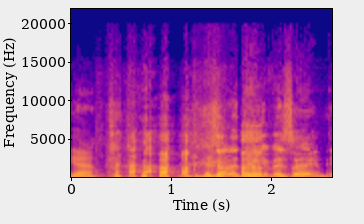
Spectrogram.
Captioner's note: laugh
